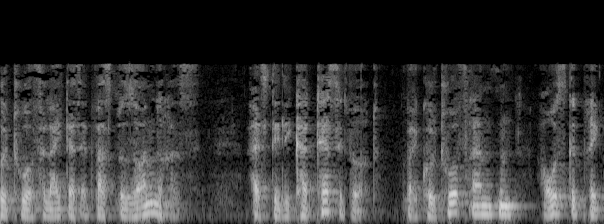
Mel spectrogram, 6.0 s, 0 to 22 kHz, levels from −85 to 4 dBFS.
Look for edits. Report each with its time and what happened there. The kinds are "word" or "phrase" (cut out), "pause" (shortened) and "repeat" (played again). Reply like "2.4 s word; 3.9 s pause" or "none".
1.1 s word; 3.4 s word; 4.0 s word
